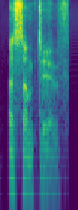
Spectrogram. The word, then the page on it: Assumptive: British English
